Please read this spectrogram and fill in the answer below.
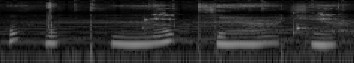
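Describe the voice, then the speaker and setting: Female gamer, casual commentary: mellow tone, hesitant, extremely slow delivery over game music. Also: fairly high pitch. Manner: halting, hesitant. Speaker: gaming content creator.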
